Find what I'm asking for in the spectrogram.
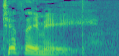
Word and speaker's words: tithemi: We have the verb tithemi. Looks like that in the Greek, T-I-T-H, long E-M-I, tithemi.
